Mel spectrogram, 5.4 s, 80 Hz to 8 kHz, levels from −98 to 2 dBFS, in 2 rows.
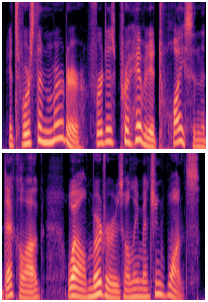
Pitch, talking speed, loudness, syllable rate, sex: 180 Hz, 200 wpm, -19 LUFS, 6.5 syllables/s, female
